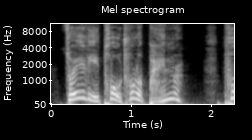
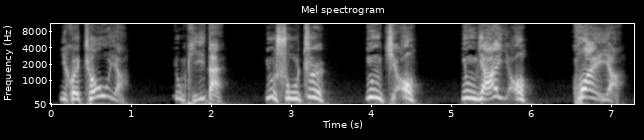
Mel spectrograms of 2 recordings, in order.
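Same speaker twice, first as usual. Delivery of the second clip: higher-pitched, insistent goading in short bursts; urgent urging; 5 semitones higher than usual. Acted. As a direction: egg him on, pressing harder each phrase. Victim urging the other to beat him. (急切催促)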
